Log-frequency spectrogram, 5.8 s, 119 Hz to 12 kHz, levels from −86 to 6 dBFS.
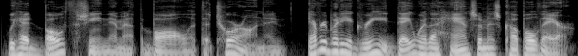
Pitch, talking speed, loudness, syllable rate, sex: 105 Hz, 205 wpm, -18 LUFS, 5.8 syllables/s, male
